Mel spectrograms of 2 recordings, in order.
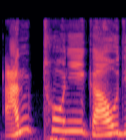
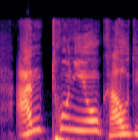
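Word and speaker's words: Antoni Gaudí: 이까 스티어 발음으로 하면 안토니오 가우디 입니다 그 영어식으로 아마 안톤 가우디가 되요 근데 저는 이 여기에 달러 약 이 때문에 안통 가우디 도 아니고 안토니오 가우디 도 아니고 저는 안토니 가우디 라고 불러야 될 것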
